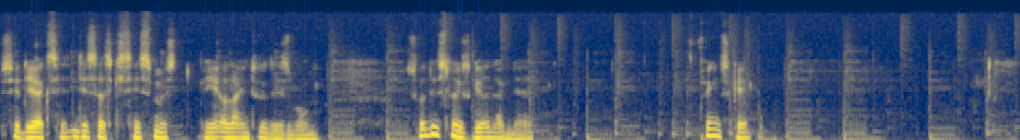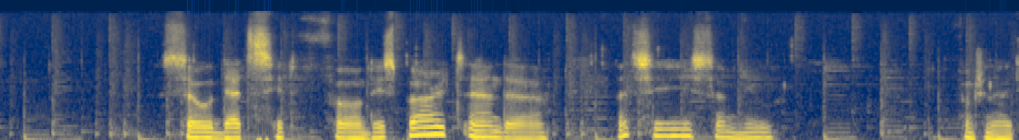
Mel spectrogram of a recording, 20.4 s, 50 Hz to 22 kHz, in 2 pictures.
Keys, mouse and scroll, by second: 0.5-1.8 scroll down 2, 3.6-4.4 scroll down 3, 4.4 scroll up 2, 5.6-6.6 middle drag, 6.6-7.0 scroll up 2, 7.2-8.4 middle drag, 8.4 alt+z, 9.2 scroll down 4, 9.9 scroll down 3, 10.8-12.1 middle drag, 12.1-12.4 scroll down 1, 12.4-14.3 shift+middle drag, 14.3 click, 16.1 click, 18.0 space, 19.5-20.3 middle drag.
